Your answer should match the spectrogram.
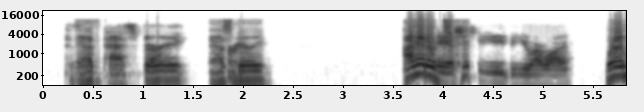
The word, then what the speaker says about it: Astbury: How do you pronounce his last name? Is it Asbury? Asbury.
